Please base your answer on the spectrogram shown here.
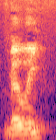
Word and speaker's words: melee: looks like it should be Mele really yeah Mele it's pronounced Mele usually and that also means a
